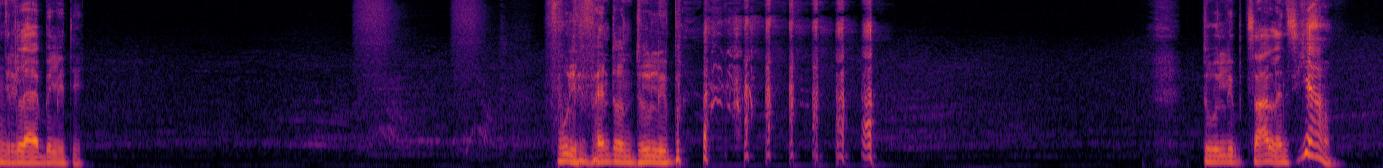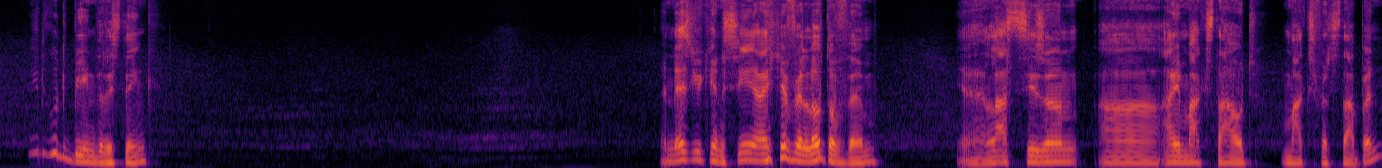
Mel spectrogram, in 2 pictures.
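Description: A man speaks with animation into a close microphone, with pauses.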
